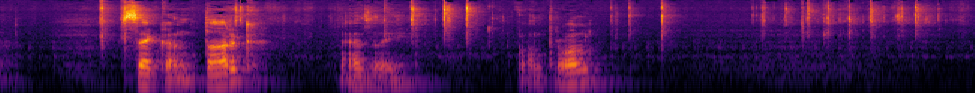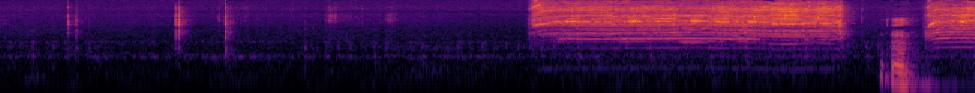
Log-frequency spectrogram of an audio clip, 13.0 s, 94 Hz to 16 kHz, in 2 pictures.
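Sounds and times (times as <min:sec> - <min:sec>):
small plastic clicks: 0:02.6 - 0:03.4, 0:04.1 - 0:06.3
electric screwdriver motor whine: 0:10.0 - 0:13.0.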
